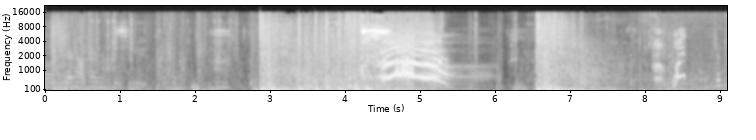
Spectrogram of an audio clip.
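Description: In a shooter video game, bursts of rapid gunfire crackle through the mix, with a dense, loud volley in the middle and sparser shots around it, while players talk and react over the game sound.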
